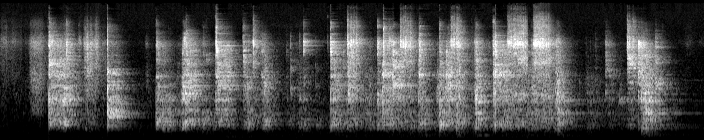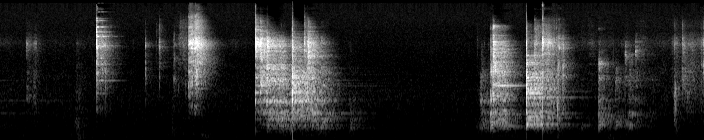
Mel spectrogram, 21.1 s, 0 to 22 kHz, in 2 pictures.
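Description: A wrench tightens the parts of a BendPak 4-post car lift, giving rapid runs of metallic ratcheting clicks in bursts with brief gaps between them, close and fairly loud, with no talking.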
